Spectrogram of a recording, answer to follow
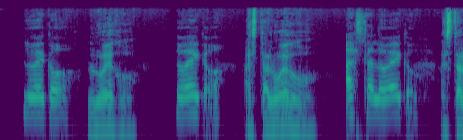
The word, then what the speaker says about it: luego: re-spanish pronunciation tip here the g in hasta luego is a very soft g it's not lego it's lego lueko luego luego luego lego hasta luego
